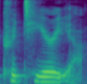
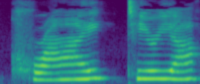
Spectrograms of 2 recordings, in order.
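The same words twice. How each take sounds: First: Criteria as "cruh-TEER-ee-a"; reduced first vowel. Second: Criteria as "CRY-teer-ee-a", drawn out; long first vowel. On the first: Teacher on the form also heard, criteria said "cruh-teria". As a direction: begin "criteria" with a short, weak "cruh". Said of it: "I have also heard criteria". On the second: Teacher on the common form, criteria with a drawn-out "cry". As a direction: stretch "cry" at the start of "criteria". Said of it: "I have heard criteria more commonly". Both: Shown as a demonstration.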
